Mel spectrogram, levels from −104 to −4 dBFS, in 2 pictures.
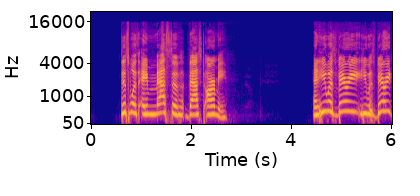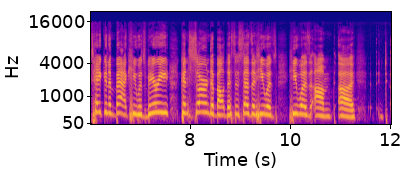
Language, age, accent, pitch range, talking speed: English, 40-59, American, 270-315 Hz, 150 wpm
